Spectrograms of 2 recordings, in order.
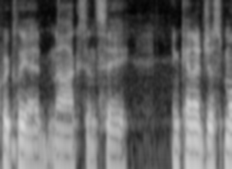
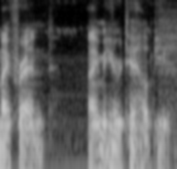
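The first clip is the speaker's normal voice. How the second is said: gentle, caring bedside manner voice, lower in pitch; 3 semitones lower, 4 dB quieter than usual. Kneeling by a dying man, switching to a bedside manner voice. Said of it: "suddenly my voice changes as I'm like".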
